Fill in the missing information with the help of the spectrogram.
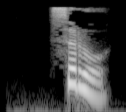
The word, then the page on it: seru: indonesian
